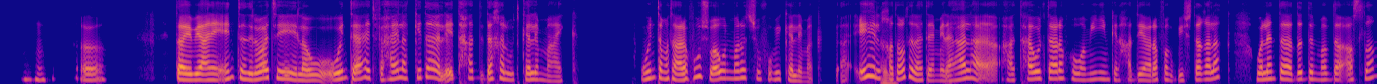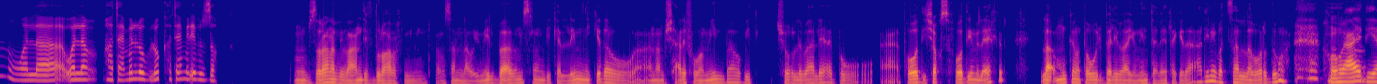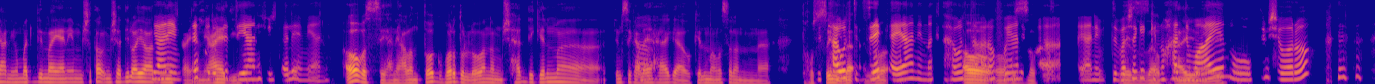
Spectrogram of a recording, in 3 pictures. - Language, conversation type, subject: Arabic, podcast, إزاي بتحافظ على خصوصيتك على الإنترنت؟
- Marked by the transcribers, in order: chuckle; in English: "بلوك؟"; in English: "إيميل"; tapping; laughing while speaking: "برضه هو عادي"; chuckle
